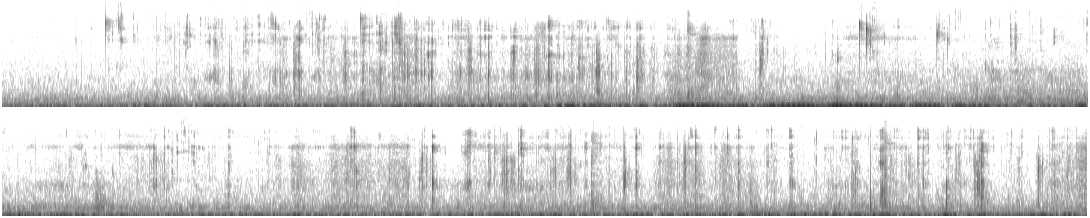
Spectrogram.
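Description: A person chewing a forkful of yellow rice and beans close to the microphone: a steady run of small crackling clicks, loudest about seven to nine seconds in.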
